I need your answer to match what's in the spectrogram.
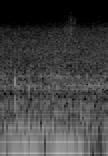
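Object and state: Nothing is struck.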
